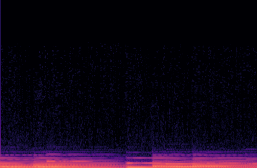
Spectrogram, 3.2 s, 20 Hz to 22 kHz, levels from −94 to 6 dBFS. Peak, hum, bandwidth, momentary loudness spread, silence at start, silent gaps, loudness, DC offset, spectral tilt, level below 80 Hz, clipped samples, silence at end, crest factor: -16 dBFS; none; 2.4 kHz; 7 LU; 0 s; none; -29 LUFS; 0.2%; -12.5 dB/octave; -44 dBFS; under 0.1%; 0 s; 12 dB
